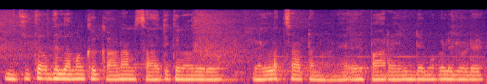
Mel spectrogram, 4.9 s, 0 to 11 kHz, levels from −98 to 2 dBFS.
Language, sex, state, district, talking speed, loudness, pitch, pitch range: Malayalam, male, Kerala, Kozhikode, 125 wpm, -16 LUFS, 125 Hz, 120-130 Hz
